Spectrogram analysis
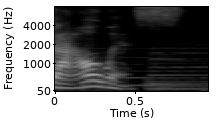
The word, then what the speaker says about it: Lois: Listen, I saw an interview and she said it's pronounced Lois.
